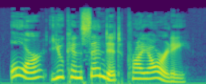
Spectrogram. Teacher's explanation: notice the stress on or which emphasizes that there is another possibility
